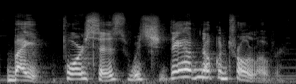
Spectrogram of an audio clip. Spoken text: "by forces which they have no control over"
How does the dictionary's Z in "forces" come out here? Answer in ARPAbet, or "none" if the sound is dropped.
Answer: Z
